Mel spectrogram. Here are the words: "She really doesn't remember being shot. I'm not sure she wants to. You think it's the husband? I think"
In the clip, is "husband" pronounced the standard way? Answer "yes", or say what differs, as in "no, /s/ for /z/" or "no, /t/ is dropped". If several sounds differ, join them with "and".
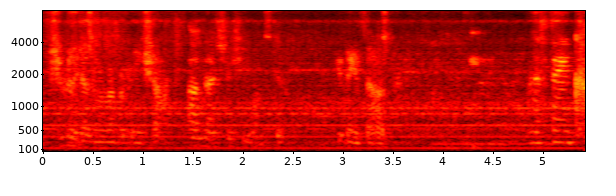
yes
